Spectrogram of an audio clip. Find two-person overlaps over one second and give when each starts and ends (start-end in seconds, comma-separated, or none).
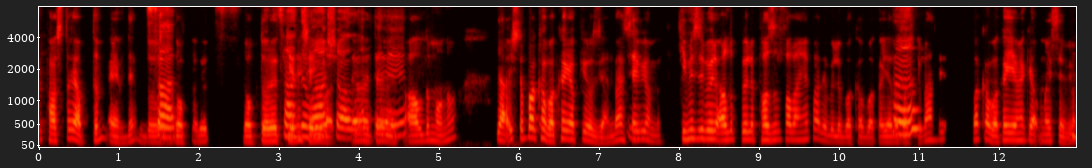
2.9-4.7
